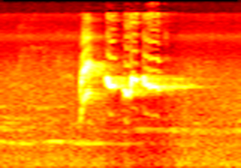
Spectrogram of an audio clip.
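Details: One lively phrase from a sooty-headed bulbul in full song: a swift rising note and then a cascade of three liquid, gurgling whistles, over a steady faint hum.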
